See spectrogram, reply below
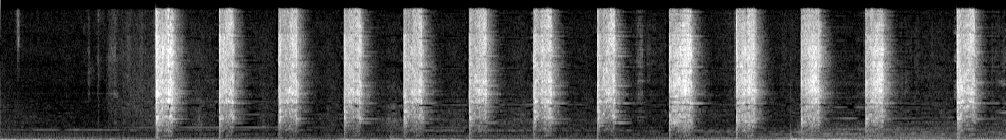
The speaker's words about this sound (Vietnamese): Bên tay kia là những cái móng tay sắc nhọn như những lưỡi kéo cứ cọ vào nhau soàn soạt soàn soạt. Một tay còn lại nó cầm một con dao, là một con dao bầu to miết vào nhau.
